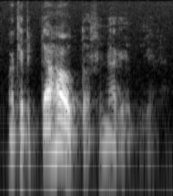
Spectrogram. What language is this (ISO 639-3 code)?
fin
